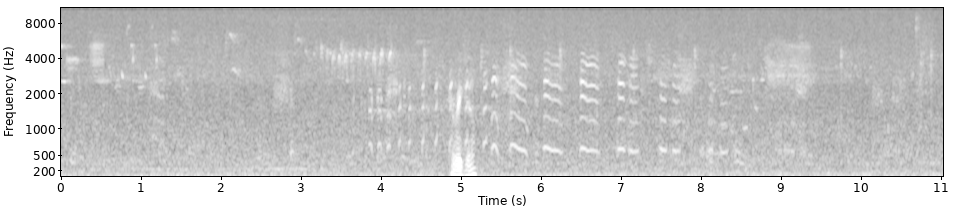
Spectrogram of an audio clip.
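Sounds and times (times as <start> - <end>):
outdoor noise: 0.0 - 11.0
rustle: 0.0 - 11.0
common gallinule giving nasal clucking calls: 3.6 - 9.4
speech: 4.9 - 5.4.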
